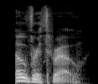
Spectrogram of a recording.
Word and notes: overthrow: American English

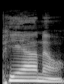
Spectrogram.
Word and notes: piano: American English

